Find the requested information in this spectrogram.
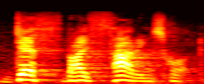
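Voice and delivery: ordinary delivery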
